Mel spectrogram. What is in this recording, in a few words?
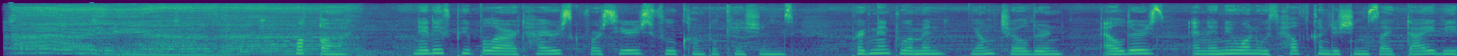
yupik female; flu; psa; radio; native-and-alaskan-psas; serious protection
